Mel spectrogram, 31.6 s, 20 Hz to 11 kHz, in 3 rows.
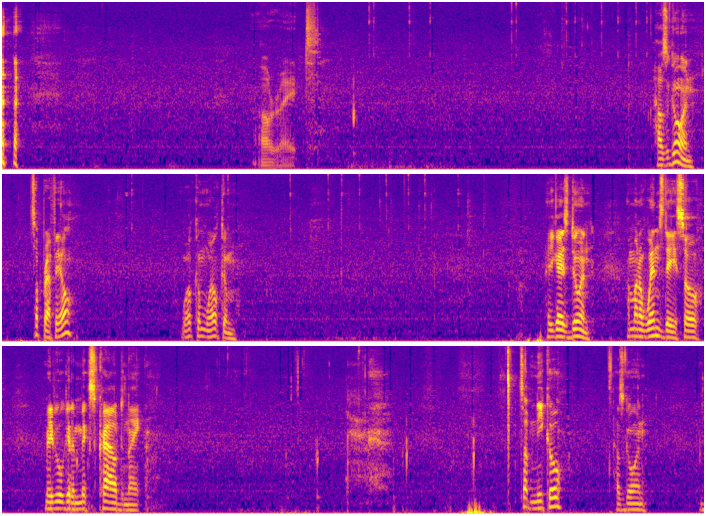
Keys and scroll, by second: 16.9 s.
